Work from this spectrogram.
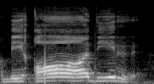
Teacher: سوف نقف على راء ساكنه قبلها مكسور تكون مرقق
